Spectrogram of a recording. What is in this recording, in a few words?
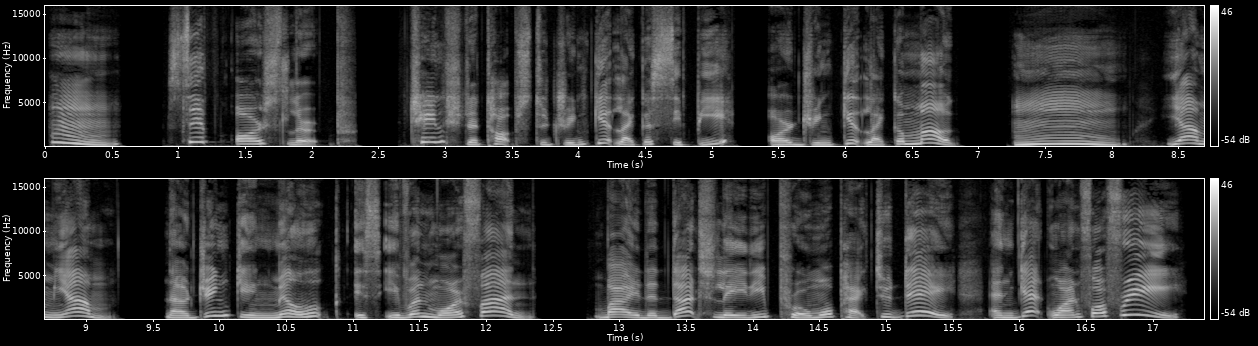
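English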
